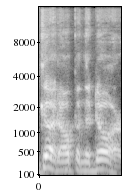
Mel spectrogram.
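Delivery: ordinary talk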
